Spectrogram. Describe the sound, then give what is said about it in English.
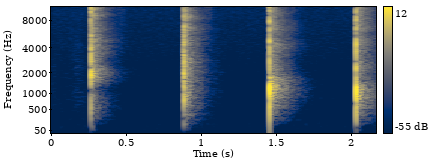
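Four slow, evenly spaced hand claps ring out sharply, each one crisp and distinct, with no voices around them; a slow clap for Damien Leone's film. “The old slow clap to Damien Leone.”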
